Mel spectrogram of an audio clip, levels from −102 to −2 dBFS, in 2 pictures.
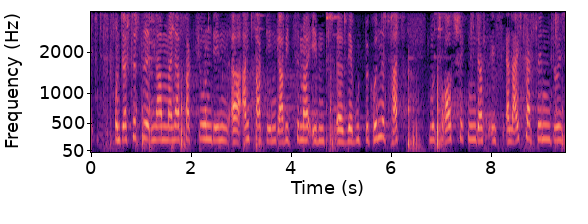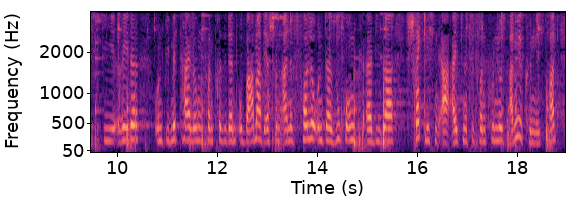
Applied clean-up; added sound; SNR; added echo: none; Cutlery, silverware; 13 dB; none.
